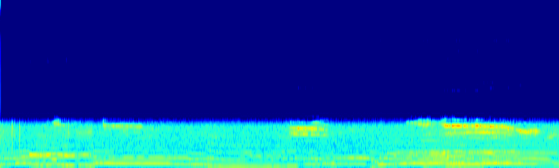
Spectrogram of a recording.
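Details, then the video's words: Dog named Zeus giving sustained howls, long level notes that drop lower in the middle, then climb again into wavering, quavering phrases near the end. "Zeus howling"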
